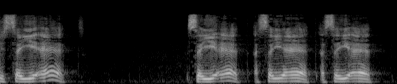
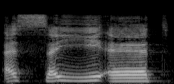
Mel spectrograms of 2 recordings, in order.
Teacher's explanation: السين مرتين والياء مرتين، سين ساكنة بعدها سين متحركة، ياء ساكنة بعدها ياء متحركة. · Shown in: second take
